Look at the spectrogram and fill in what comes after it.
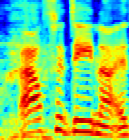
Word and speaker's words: Altadena: Altadena is near Pasadena. So it rhymes.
